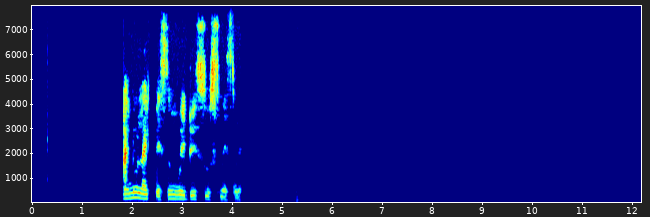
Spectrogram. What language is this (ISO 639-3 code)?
pcm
